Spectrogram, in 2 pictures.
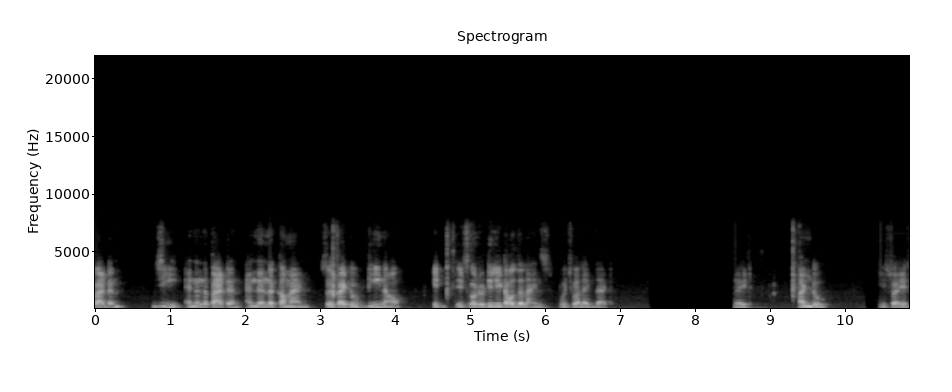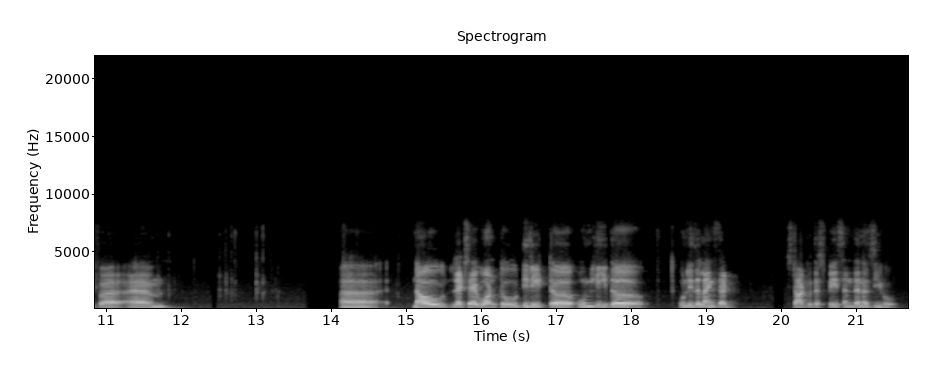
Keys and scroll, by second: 3.0 d, 4.6 Return, 9.1 u, 11.5-14.0 typing.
